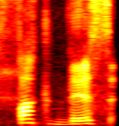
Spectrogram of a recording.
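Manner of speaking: plain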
